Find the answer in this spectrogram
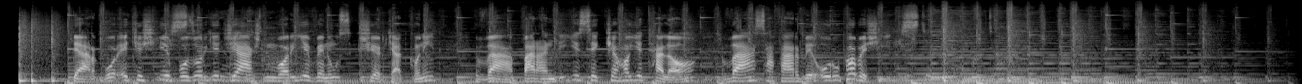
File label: commercial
